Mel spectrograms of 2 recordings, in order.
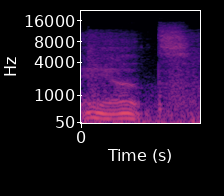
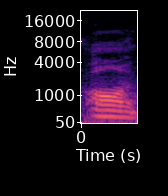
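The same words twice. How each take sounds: First: The word is said the Oklahoma way. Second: The word is said the standard way. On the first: This is the form the speaker grew up with. "being an Okie, I grew up with it as being aunt" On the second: This is the more correct form. "aunt is actually the more correct pronunciation"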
